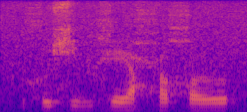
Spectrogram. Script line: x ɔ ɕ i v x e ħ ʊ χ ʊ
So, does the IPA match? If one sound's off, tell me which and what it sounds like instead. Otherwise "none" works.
ɔ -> ʊ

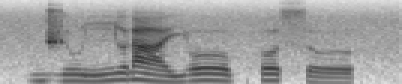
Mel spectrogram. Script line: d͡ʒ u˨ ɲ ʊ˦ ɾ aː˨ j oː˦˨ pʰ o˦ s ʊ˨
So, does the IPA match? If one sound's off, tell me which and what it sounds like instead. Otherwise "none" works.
none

